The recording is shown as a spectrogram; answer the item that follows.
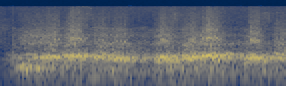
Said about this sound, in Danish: og der bliver simpelthen råbt så højt i det klip, at lyden også er lidt dårlig i det.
